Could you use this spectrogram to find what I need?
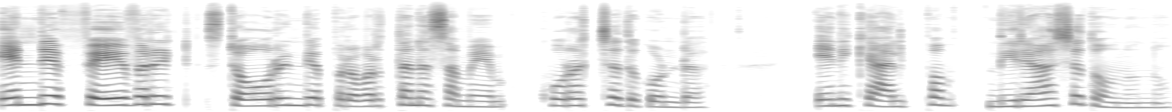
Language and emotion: Malayalam, sad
